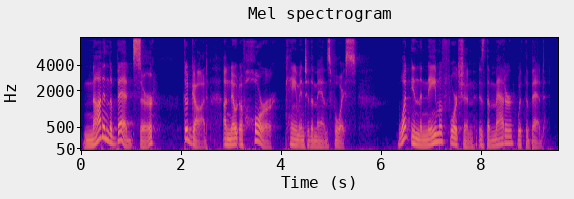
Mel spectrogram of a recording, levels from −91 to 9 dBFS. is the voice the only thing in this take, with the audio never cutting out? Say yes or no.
yes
